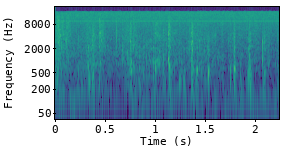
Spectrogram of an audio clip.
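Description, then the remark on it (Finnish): Horse hoofbeats clip-clopping in a quick, uneven trotting rhythm, a steady run of sharp knocks at moderate volume with no voices, as Joonatan rides the horse away and disappears into the fog. “Ja minä seisoin portin pielessä ja näin Joonatanin ratsastavan pois ja katoavan sumuun.”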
